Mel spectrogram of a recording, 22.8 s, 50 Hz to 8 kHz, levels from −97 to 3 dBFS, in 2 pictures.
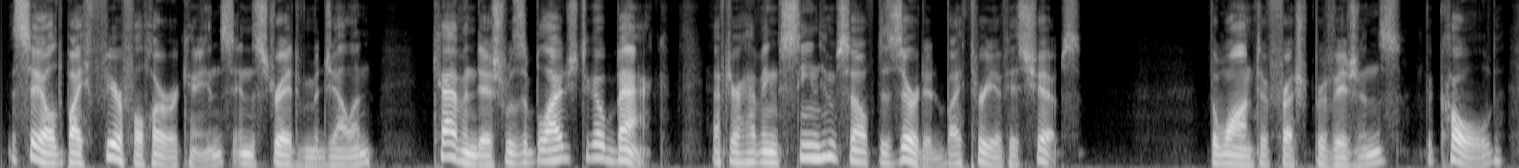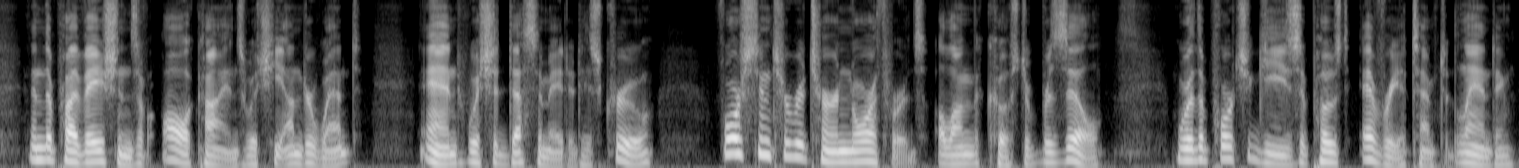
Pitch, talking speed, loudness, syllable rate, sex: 120 Hz, 170 wpm, -20 LUFS, 5.6 syllables/s, male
